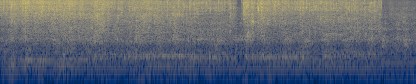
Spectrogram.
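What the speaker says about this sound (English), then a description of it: "So I'm gonna fill these up with tank water" Aquarium tank water pours steadily into buckets, a continuous loud gushing rush that holds for the whole stretch with only slight changes in flow.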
